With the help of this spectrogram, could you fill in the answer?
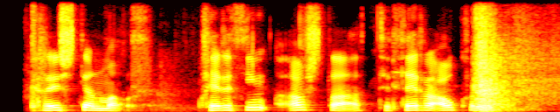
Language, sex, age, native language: Icelandic, male, 20-29, Icelandic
